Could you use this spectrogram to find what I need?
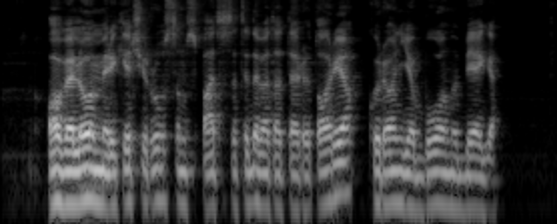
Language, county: Lithuanian, Vilnius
